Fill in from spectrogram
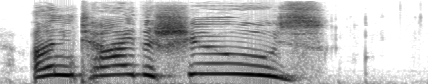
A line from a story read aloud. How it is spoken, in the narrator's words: Annabeth shouted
